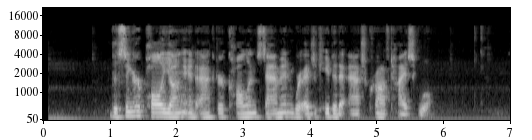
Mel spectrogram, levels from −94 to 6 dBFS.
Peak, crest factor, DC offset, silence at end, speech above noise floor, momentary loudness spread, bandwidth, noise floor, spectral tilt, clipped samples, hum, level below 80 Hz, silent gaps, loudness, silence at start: -2 dBFS; 18 dB; under 0.1%; 1.2 s; 35 dB; 8 LU; 11.5 kHz; -55 dBFS; -4.5 dB/octave; under 0.1%; none; -50 dBFS; none; -20 LUFS; 0.1 s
